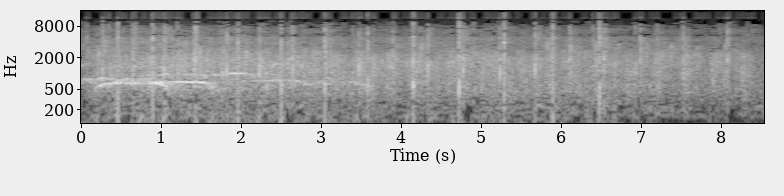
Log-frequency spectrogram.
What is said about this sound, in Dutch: Daarom nu, geachte aanwezigen, graag een stormachtig applaus voor alle 16 teams die vandaag aan dit toernooi hebben meegedaan.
